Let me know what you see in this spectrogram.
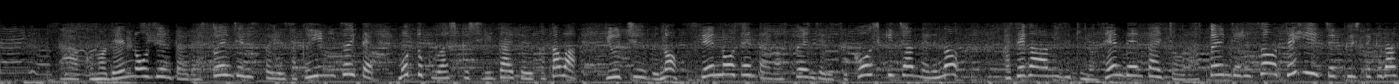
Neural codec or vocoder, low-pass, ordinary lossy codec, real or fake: none; 7.2 kHz; none; real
